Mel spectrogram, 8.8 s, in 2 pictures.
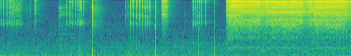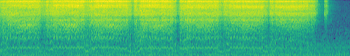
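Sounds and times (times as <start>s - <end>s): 
toy sound: 2.8s - 8.4s.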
